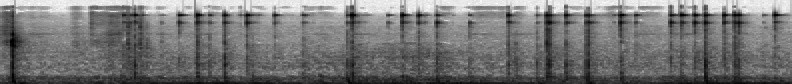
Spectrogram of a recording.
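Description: Fingertips and nails tap the side of a medium amber glass bottle with a dark cap and sticky label residue, held in both hands. A rapid, uneven series of quiet, short, bright clicks and taps is heard, each with a faint high glassy ping that dies almost instantly over a soft low hum.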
